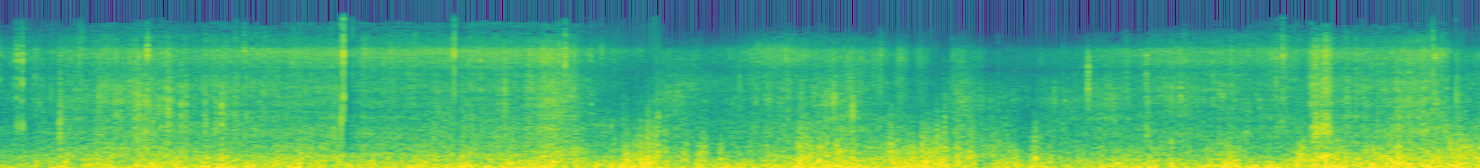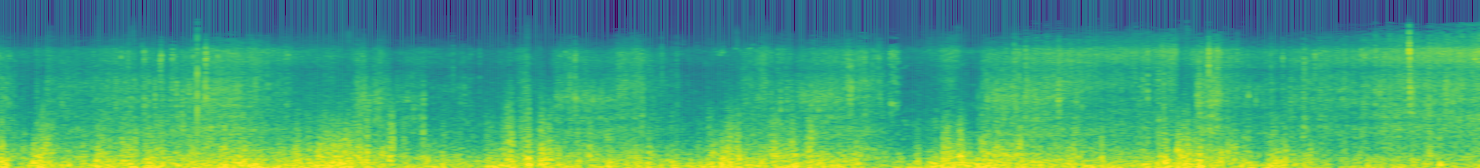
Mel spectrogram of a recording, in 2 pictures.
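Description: A bicycle's frame and chain clatter over bumps.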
